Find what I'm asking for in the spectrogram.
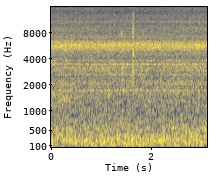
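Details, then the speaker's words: Pressurized petrol cooker turned up to full power with all jets clear, pressure sound growing louder: steady, even high-pitched hiss with no sputter or surging; the burner runs cleanly at full flame. "Now as I turn it up, you can hear the pressure getting louder and louder and louder. That's at full power now,"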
